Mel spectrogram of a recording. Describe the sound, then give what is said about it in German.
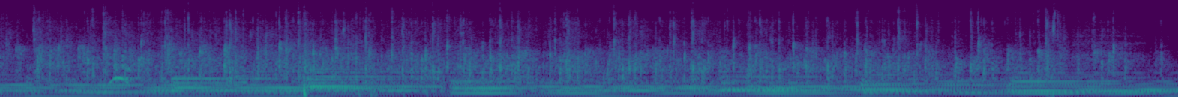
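An audience at a church service claps steadily for a person who has just been blessed in prayer, a dense wash of applause from many hands, while sustained keyboard chords play underneath at a moderate level. “Lass uns nochmal Applaus geben für diese Person.”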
